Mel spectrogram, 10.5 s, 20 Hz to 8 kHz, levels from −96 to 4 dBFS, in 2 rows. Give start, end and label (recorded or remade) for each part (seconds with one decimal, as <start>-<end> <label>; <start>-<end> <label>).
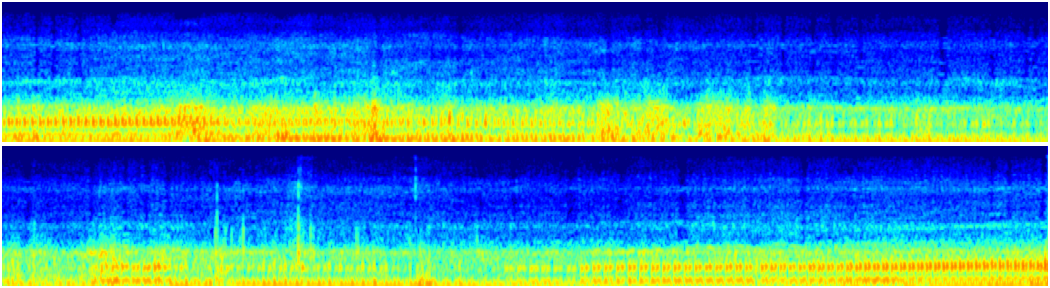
0.0-0.9 recorded; 0.9-3.4 remade; 3.4-10.5 recorded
